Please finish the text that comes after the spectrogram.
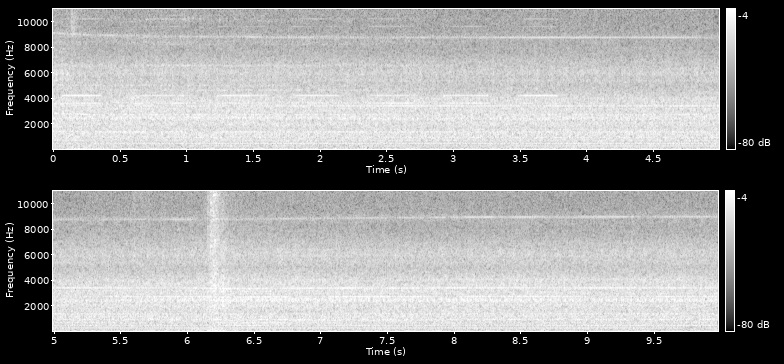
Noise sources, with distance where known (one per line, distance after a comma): large-sounding engine, near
